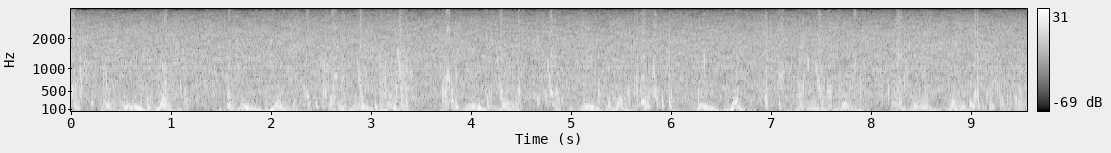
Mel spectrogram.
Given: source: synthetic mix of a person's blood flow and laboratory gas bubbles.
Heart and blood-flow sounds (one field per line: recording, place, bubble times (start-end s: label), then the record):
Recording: Doppler ultrasound of blood flow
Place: precordium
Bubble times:
0.00-0.25 s: bubbles
0.29-0.55 s: bubbles
0.67-1.03 s: bubbles
1.06-1.19 s: bubbles
1.53-1.69 s: bubbles
2.00-2.06 s: bubbles
2.21-2.29 s: bubbles
2.31-2.79 s: bubbles
2.85-3.44 s: bubbles
3.68-3.92 s: bubbles
4.13-4.57 s: bubbles
4.63-4.93 s: bubbles
5.26-5.33 s: bubbles
5.35-6.04 s: bubbles
6.25-6.38 s: bubbles
6.62-6.71 s: bubbles
6.93-7.15 s: bubbles
7.24-7.63 s: bubbles
7.66-7.97 s: bubbles
8.15-8.64 s: bubbles
8.85-9.57 s: bubbles
From the record:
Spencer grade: 3 (all of the cardiac periods contain showers or single bubble signals, but not dominating or overriding the cardiac motion signals)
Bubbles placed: anywhere in the cardiac cycle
